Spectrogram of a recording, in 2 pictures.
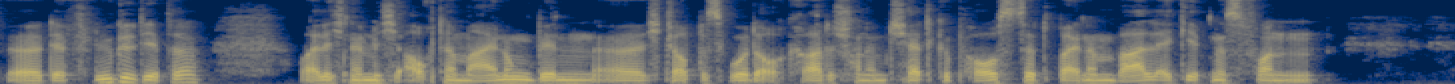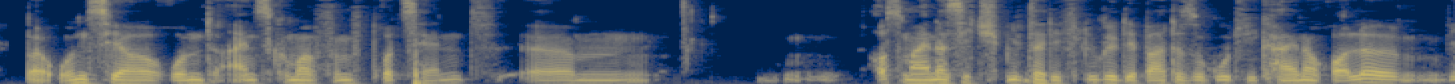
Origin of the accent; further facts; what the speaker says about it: Hesse, Germany; ich möchte natürlich auch sehr gerne mein Heimatland Hessen besuchen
